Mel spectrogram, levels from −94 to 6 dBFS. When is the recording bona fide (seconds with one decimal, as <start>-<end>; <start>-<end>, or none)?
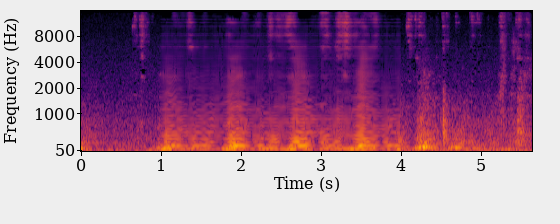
0.0-1.0; 4.0-5.6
